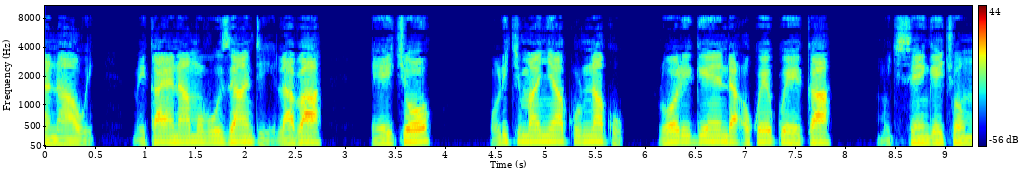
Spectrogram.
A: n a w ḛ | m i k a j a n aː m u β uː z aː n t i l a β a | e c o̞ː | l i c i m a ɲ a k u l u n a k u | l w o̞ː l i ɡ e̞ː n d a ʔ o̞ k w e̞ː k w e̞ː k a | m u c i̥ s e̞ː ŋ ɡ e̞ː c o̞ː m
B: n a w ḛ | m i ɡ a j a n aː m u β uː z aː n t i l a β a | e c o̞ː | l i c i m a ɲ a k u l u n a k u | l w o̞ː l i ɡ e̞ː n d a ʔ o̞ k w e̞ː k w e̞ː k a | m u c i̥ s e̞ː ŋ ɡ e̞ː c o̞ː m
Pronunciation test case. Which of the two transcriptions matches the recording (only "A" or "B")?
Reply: A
